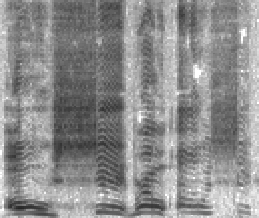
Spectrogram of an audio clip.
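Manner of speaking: high, stunned oh shit; high startled oh shit, half laughing; shocked oh shit. Retold or imitated. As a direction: gasp it out in disbelief. Shocked at the bent door.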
